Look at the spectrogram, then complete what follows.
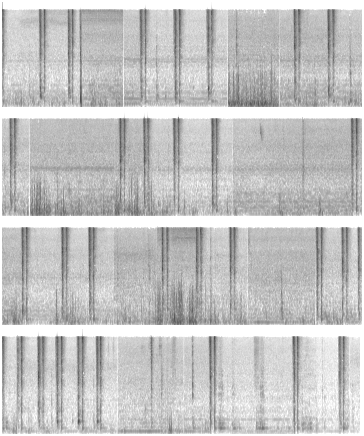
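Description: Nail gun firing brads into pine pallet-wood boards: single sharp shots at irregular intervals, coming faster in the second half with several in quick succession. Between the shots are a few stretches of duller rubbing and knocking, and a low hum in the background in the second half.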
